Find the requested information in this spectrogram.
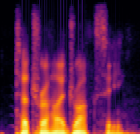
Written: tetrahydroxy

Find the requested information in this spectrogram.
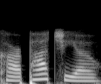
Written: Carpaccio, Vittore

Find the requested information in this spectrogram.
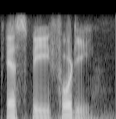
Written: SV40

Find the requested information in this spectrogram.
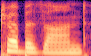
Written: Trebizond

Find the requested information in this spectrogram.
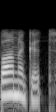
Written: Vonnegut

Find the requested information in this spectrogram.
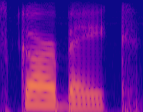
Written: Schaerbeek

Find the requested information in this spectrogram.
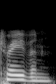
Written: Traven

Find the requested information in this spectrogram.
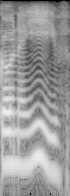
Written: Gonaives

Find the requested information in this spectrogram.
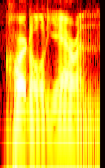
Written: cordilleran

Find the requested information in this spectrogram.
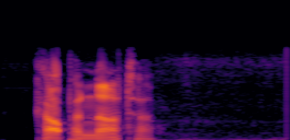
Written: caponata

